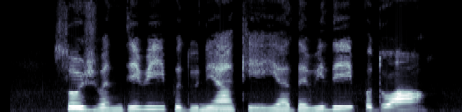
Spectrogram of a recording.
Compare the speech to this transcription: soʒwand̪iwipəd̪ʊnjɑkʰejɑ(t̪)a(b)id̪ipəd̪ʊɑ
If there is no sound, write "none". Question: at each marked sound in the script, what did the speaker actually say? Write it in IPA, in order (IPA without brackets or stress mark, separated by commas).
d̪, w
